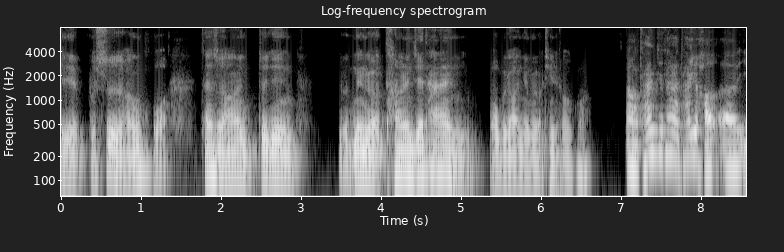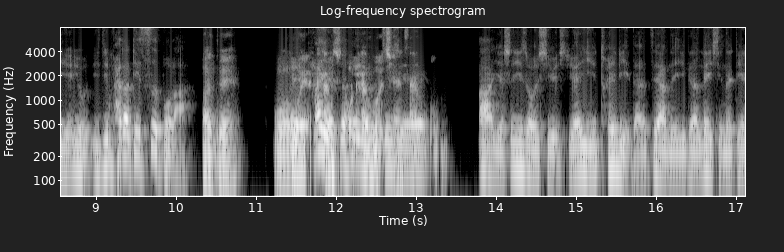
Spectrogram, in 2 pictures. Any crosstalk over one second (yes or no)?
yes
